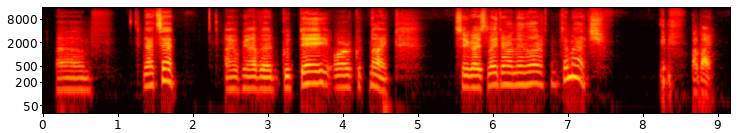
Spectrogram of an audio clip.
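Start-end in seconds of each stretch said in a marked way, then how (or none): 2.5-9.0 voice giving way, cracking and breaking as it goes. Streamer signing off to viewers after the tournament, voice breaking. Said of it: "my voice is breaking".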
